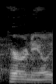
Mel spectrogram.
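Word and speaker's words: peroneal: perineal strain or a perennial strain, the ligament outside the ankle going down the calf or whatever. Did I pronounce that correctly? Yeah, perineal, yeah.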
